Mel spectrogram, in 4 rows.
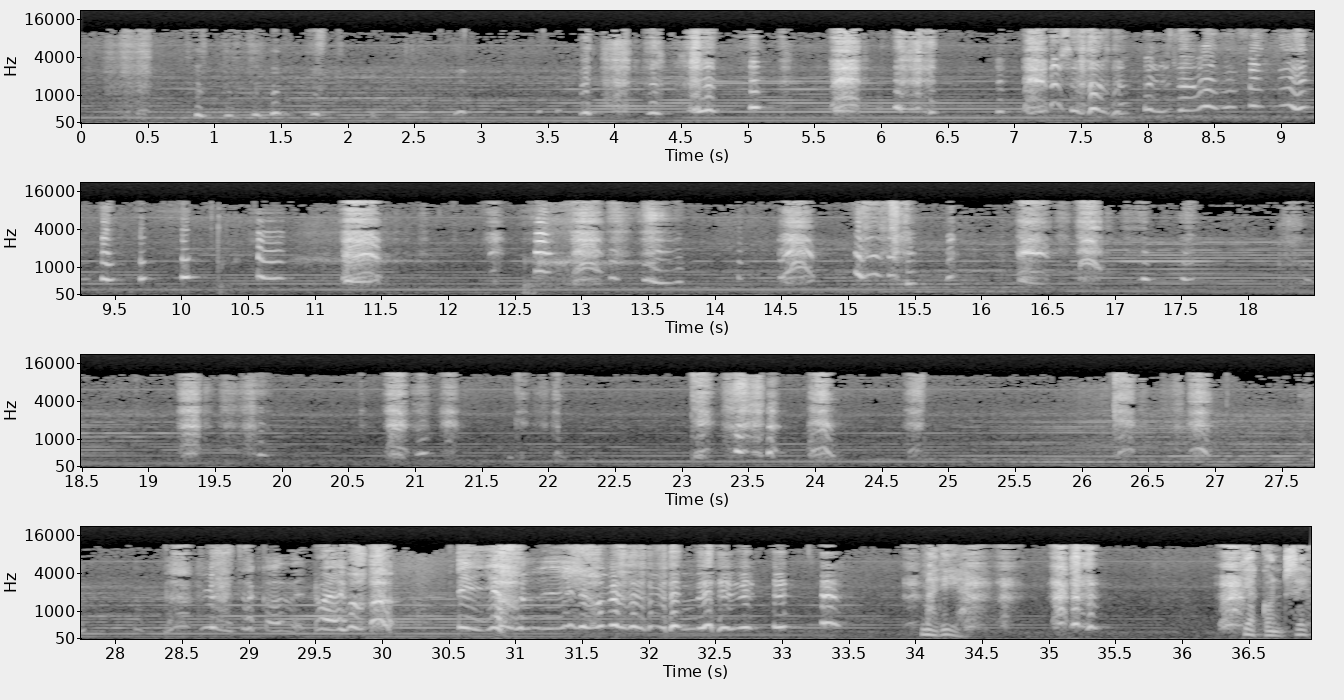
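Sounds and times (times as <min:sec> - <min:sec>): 
woman crying on the floor at home: 0:00.2 - 0:02.0, 0:02.8 - 0:18.6, 0:19.2 - 0:20.0, 0:20.6 - 0:22.2, 0:23.0 - 0:24.9, 0:26.2 - 0:35.5, 0:36.3 - 0:36.7.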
